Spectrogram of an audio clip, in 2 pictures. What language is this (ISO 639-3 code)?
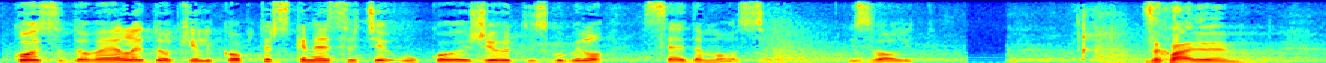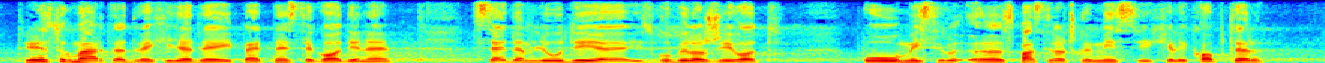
srp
